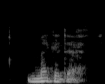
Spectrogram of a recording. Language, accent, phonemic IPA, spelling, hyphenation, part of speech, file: English, Southern England, /ˈmɛɡədɛθ/, megadeath, mega‧death, noun, LL-Q1860 (eng)-megadeath.wav
- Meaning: 1. One million deaths, especially as a unit of measure for estimating deaths due to nuclear warfare 2. The deaths of a very large number of people; a massacre, a slaughter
